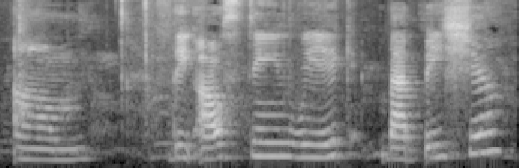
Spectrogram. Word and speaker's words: Beshe: the austin wig by bisha bishi i think that's how you pronounce it um and i got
